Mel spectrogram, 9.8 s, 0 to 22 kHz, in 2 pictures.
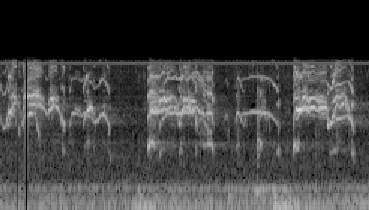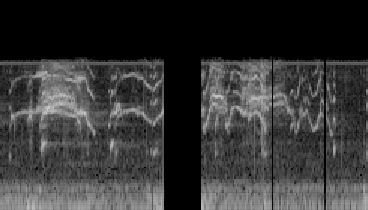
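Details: Peregrine falcons feeding at the CSU Orange nest, evening of 18 October 2018 at 6:51 pm, nestcam: repeated bursts of high bent whistles, short hooked notes grouped in fast clusters about every second, one short silent break.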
